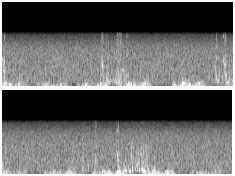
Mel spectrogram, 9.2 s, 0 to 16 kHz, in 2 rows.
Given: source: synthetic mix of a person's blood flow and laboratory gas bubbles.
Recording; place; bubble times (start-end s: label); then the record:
Doppler ultrasound of blood flow; precordium
0.00-0.12 s: bubbles
1.96-2.56 s: bubbles
4.23-4.75 s: bubbles
6.20-6.28 s: bubbles
6.30-6.38 s: bubbles
6.46-6.55 s: bubbles
6.91-7.71 s: bubbles
From the record:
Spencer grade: 2 (many but less than half of the cardiac periods contain bubble signals, singularly or in groups); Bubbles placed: anywhere in the cardiac cycle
